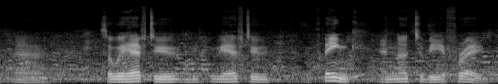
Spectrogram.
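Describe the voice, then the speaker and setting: A man of medium pitch at a fairly slow pace, monotone and flat in intonation, with audible room echo and crowd noise in the background. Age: 30s. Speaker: dentist. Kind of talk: testimony. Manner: halting, repeating words.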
